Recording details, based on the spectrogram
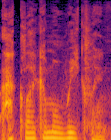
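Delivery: very soft, very quiet, hushed undertone. Voicing a character asking an ally to play it up: speaking very quietly. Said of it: "Al will say very quietly".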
